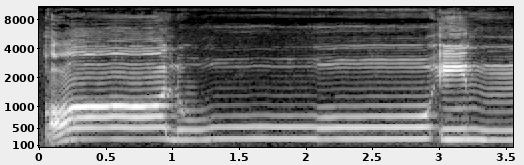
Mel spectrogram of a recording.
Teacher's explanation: क़ालू इन्ना, हरूफ मद्दा के बाद हमजा दूसरे कलमे में चला गया तो इसलिए यहाँ पर हम मद्दे मुनफसिल करते हुए इसकी अदायगी करेंगे। इसे हम 2 अलिफ भी खींच कर पढ़ सकते हैं, 2.5 और 3 अलिफ खींच कर भी पढ़ सकते हैं।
